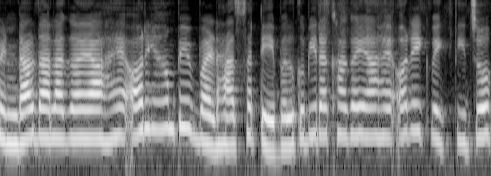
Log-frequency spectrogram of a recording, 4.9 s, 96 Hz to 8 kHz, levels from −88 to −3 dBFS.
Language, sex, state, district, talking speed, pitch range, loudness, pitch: Hindi, female, Chhattisgarh, Bilaspur, 230 wpm, 240-275 Hz, -17 LUFS, 260 Hz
